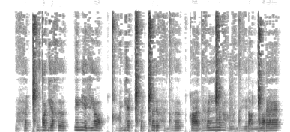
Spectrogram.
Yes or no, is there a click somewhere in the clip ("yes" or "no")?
yes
